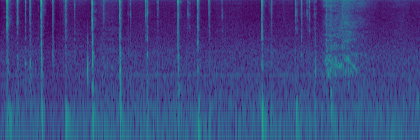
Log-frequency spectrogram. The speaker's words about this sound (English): I really feel like the typing is gonna come up, but I ain't even gonna, I ain't even tripping.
